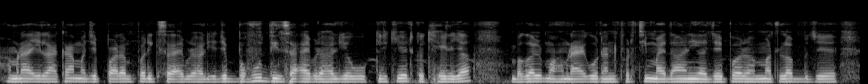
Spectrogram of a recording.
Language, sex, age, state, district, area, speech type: Maithili, male, 18-30, Bihar, Darbhanga, rural, spontaneous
